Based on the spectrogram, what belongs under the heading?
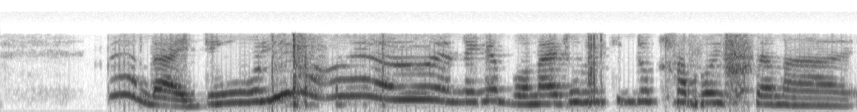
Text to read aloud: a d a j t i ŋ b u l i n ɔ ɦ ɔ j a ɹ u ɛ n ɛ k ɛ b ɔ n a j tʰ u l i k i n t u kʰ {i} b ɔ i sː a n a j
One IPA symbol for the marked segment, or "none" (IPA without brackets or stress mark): a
